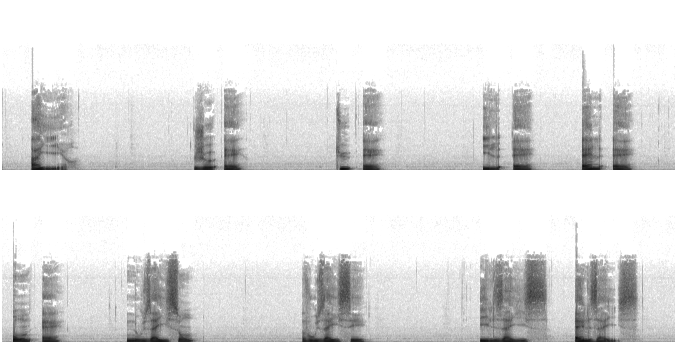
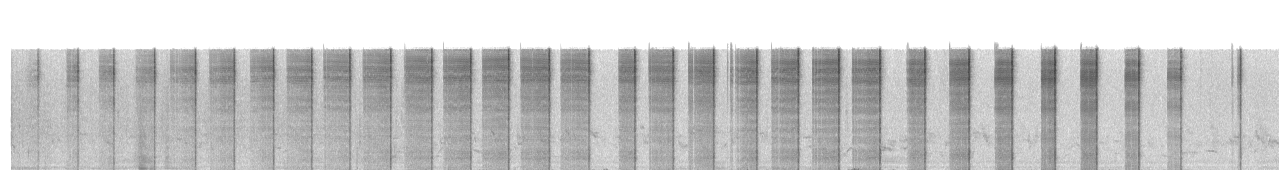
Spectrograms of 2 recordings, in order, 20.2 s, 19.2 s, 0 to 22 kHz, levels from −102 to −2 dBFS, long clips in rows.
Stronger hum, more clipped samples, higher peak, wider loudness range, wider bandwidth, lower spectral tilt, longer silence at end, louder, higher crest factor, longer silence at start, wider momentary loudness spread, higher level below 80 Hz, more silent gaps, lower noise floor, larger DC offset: neither; neither; first, -2 dBFS vs -8 dBFS; about the same, 5 LU vs 7 LU; second, 11 kHz vs 16.5 kHz; first, -6.5 dB/octave vs 1 dB/octave; about the same, 0.6 s vs 0.6 s; first, -19 LUFS vs -35 LUFS; second, 20 dB vs 32 dB; first, 0.45 s vs 0.15 s; about the same, 14 LU vs 16 LU; first, -48 dBFS vs -74 dBFS; neither; about the same, -65 dBFS vs -64 dBFS; neither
